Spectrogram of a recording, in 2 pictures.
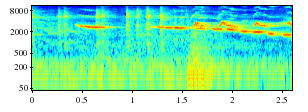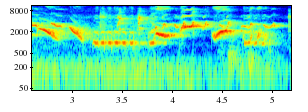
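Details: White-rumped shama, a contest-ready bird singing energetically: a rich, varied run of clear whistles, sliding and warbling notes that rise and fall rapidly, with a faint low hum beneath.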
